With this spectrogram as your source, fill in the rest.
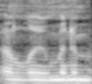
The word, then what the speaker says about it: aluminum: something with titanium and aluminum and vanadium, because that's the main space-age alloy. I mean, aluminium, not aluminum. I used the degraded American version, aluminum. I don't add extra syllables.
